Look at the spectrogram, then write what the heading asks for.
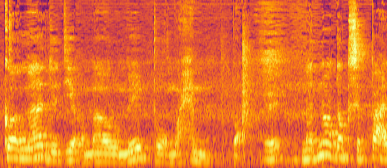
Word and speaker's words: Mohammed: bon, je prononcerai Mohammed carrément avec le H guttural puisque je parle arabe et je fais aussi des débats en arabe, c'est pas le problème.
